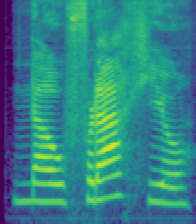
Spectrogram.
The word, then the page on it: naufragio: Spanish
